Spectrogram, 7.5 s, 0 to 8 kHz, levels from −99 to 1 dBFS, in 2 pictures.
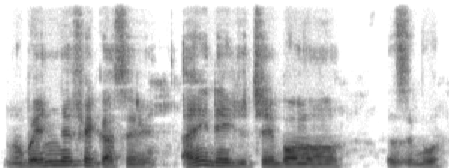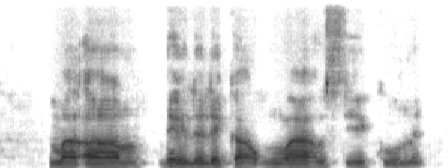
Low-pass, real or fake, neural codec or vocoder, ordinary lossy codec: none; fake; codec, 16 kHz, 4.8 kbps, FACodec; none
